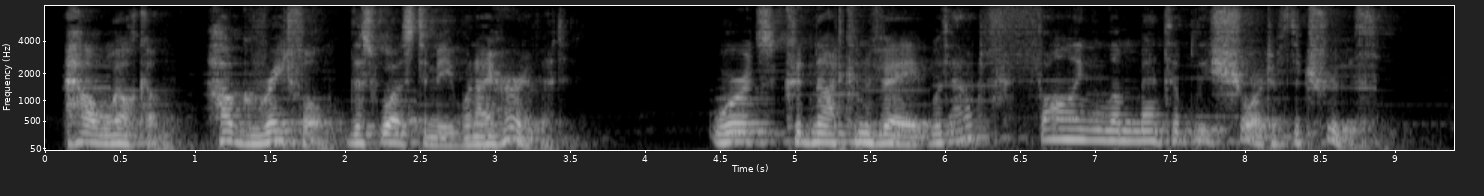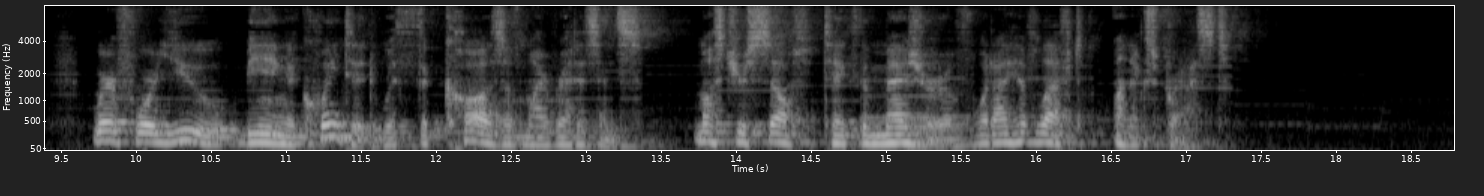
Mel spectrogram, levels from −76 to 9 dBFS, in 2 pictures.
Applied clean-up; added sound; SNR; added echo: neural separator model SepFormer DNS4.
